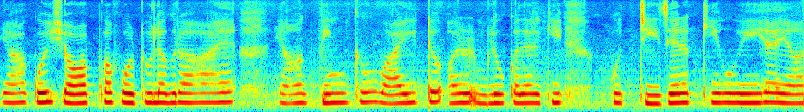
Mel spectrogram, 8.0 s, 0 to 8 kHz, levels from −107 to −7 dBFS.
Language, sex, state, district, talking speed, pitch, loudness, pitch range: Hindi, female, Uttar Pradesh, Lucknow, 155 wpm, 250 Hz, -16 LUFS, 240-255 Hz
